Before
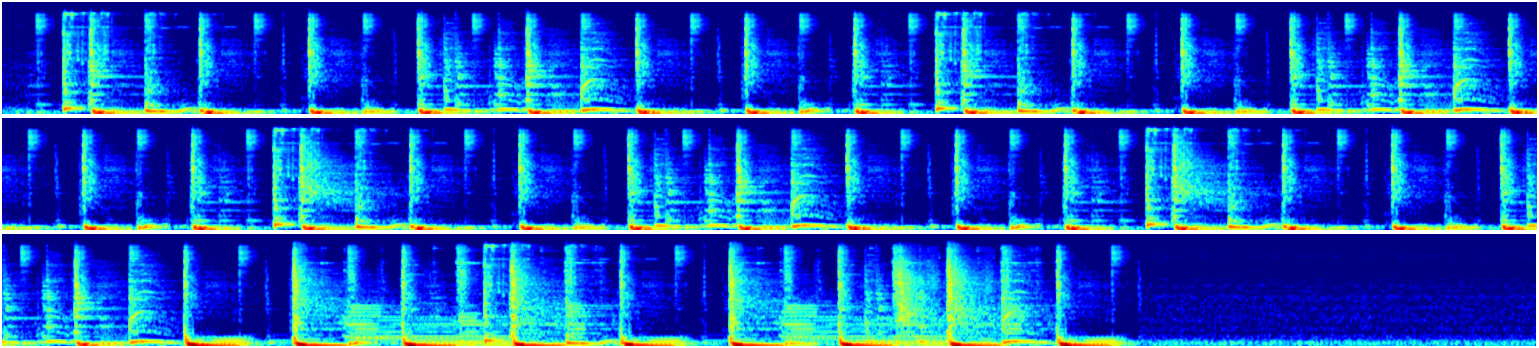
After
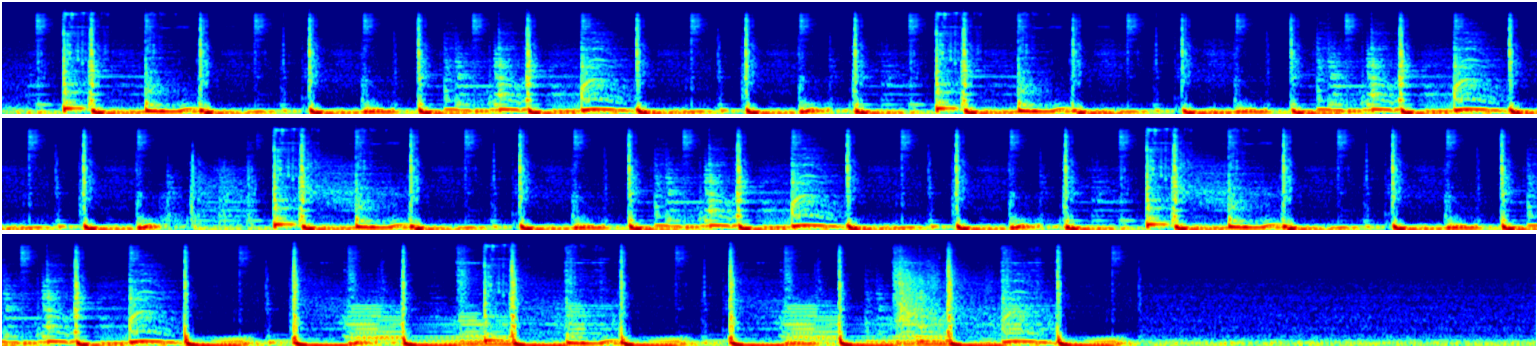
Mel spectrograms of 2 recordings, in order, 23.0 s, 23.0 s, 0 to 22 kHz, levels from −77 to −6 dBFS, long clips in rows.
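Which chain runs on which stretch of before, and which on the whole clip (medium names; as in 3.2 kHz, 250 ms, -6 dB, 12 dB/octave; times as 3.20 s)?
5.24–6.66 s: peaking EQ 770 Hz -5 dB 1.9 oct + compression 2:1, threshold -32 dBFS
8.46–8.95 s: compression 4:1, threshold -29 dBFS + tape spacing loss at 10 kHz 37 dB + spectrum-flattening compressor 4:1
whole clip: high-pass 48 Hz; tilt EQ -3 dB/octave; compression 10:1, threshold -18 dBFS; trim +5.5 dB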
